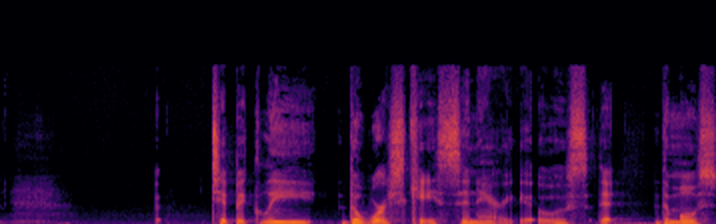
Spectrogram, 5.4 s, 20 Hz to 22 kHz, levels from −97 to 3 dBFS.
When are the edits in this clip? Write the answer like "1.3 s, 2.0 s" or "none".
4.5 s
